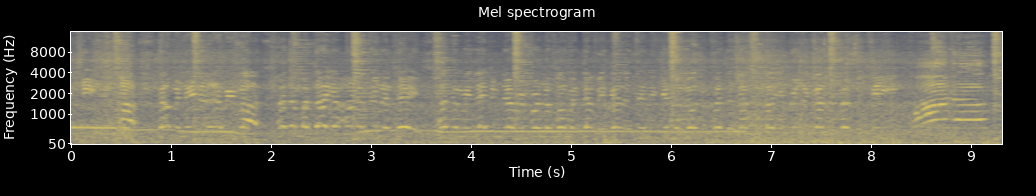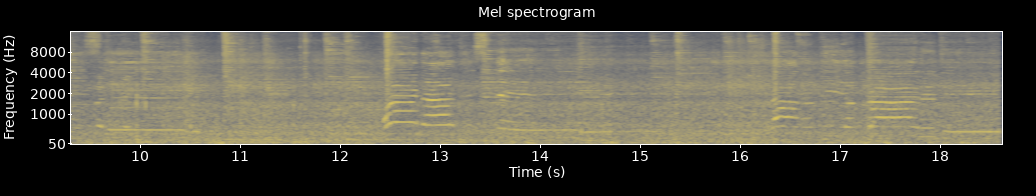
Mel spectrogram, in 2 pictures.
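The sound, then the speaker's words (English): A subway train rumbles loudly and steadily throughout, with a dense low roar and occasional rising metallic squeals, while muffled voices and the tonal sounds of a man singing and playing guitar on the train blur into the din. “They were doing this shit, but the train was going buck wild.”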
